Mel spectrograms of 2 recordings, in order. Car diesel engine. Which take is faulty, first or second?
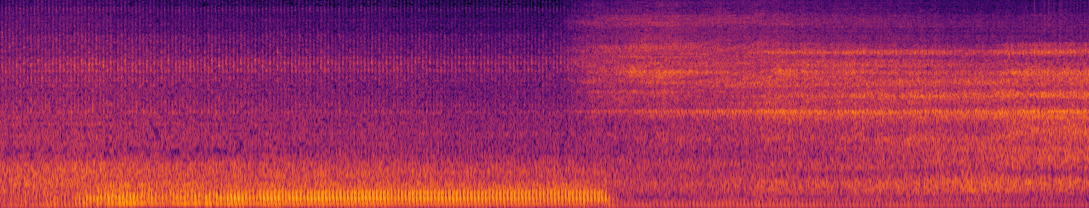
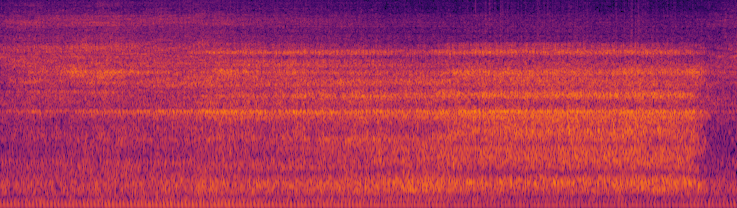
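second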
